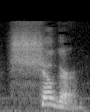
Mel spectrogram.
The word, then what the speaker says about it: sugar: in English that are written with the letter S but are pronounced with the SH sound words like sugar and sure and to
